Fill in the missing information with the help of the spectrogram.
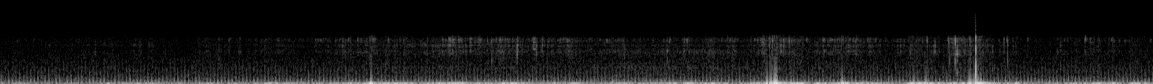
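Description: Downhill mountain bike riding fast over a dirt trail, heard from a camera mounted on the bike: a steady low wind rumble on the microphone with the tyres rolling over dirt and the bike's parts rattling, and two sharp knocks in the second half as the wheels hit bumps or rocks.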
